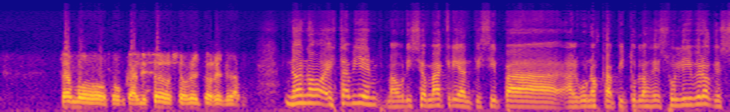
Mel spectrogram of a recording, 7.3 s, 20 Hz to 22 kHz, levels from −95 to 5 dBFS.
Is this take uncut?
no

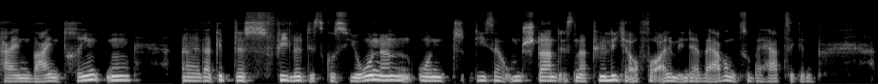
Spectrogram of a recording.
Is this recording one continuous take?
no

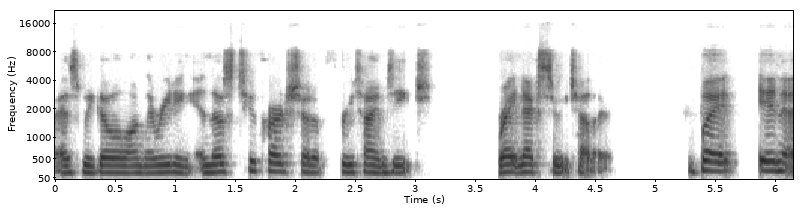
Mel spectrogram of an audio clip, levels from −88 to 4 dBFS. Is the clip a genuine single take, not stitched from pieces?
no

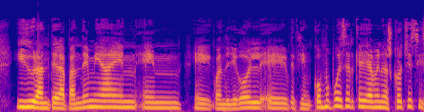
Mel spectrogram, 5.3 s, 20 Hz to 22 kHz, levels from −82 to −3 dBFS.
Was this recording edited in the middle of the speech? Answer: yes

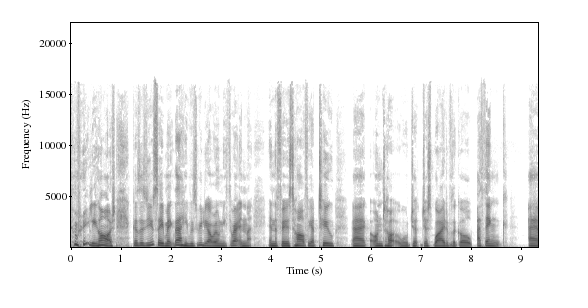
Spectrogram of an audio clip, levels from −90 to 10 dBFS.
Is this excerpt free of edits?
no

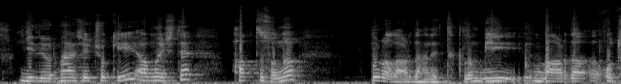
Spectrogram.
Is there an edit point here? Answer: yes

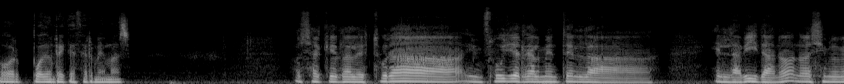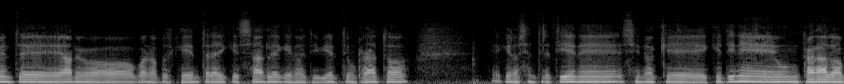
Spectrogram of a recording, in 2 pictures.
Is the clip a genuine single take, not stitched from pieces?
yes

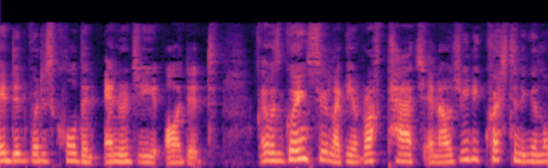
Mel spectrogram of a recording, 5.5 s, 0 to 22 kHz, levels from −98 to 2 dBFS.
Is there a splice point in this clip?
yes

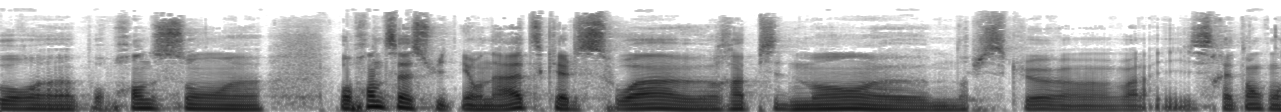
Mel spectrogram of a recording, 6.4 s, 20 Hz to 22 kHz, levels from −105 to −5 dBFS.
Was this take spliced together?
yes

